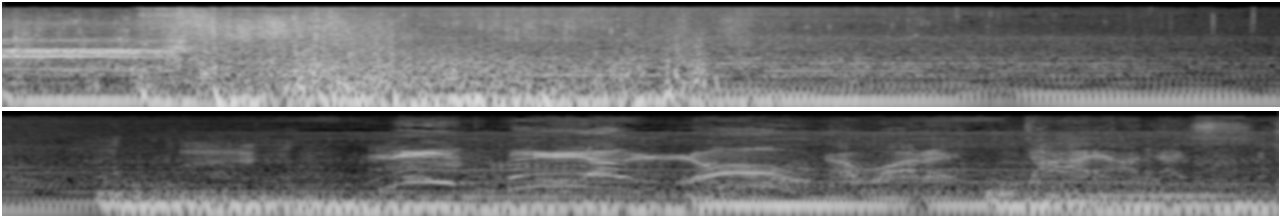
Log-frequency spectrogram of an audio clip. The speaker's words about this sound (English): And Sykes's head explodes.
